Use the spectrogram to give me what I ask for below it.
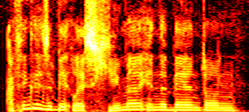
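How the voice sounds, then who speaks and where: Male podcast host, gravelly, relaxed and chatty, dry sound. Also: high voice, brisk, dry recording. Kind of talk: casual chat.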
